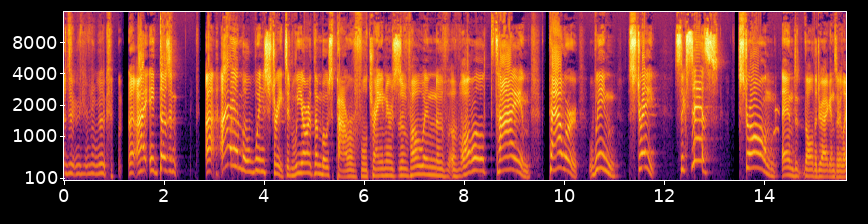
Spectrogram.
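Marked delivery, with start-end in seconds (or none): 0.0-14.3 put-on drunk voice, much higher, slower. Voicing Vince in a tabletop game after an intimidation roll, drunk, heavy-breathing. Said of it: "a drunk, heavy breathing, shirtless young man".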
